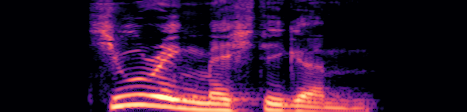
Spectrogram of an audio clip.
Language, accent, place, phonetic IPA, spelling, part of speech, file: German, Germany, Berlin, [ˈtjuːʁɪŋˌmɛçtɪɡəm], turingmächtigem, adjective, De-turingmächtigem.ogg
- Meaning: strong dative masculine/neuter singular of turingmächtig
